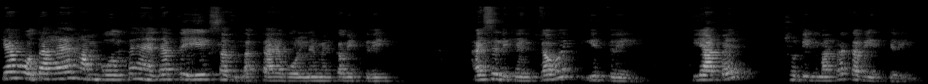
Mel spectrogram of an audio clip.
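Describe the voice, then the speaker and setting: A woman teaching Hindi grammar in a lesson on spelling, repeating each word slowly and stressing the correct form. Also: medium pitch, lively intonation, sharp tone. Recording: echoey room, voice from a distance.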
